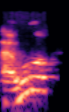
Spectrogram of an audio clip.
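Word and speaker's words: אור: Le mot or vient du mot hébreu aor qui veut dire lumière. Et entre parenthèses, la lettre du milieu, le vav, se prononce ou aussi, et c'est aour, et on a confondu ça, on l'appelle l'amour.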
